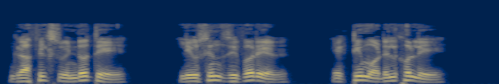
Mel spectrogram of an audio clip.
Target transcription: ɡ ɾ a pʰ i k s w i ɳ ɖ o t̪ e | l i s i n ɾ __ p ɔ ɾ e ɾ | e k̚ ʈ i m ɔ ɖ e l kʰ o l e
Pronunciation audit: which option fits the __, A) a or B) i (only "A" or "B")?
B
